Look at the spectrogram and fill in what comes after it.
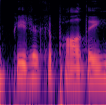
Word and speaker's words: Capaldi: Peter Capaldi, yeah.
